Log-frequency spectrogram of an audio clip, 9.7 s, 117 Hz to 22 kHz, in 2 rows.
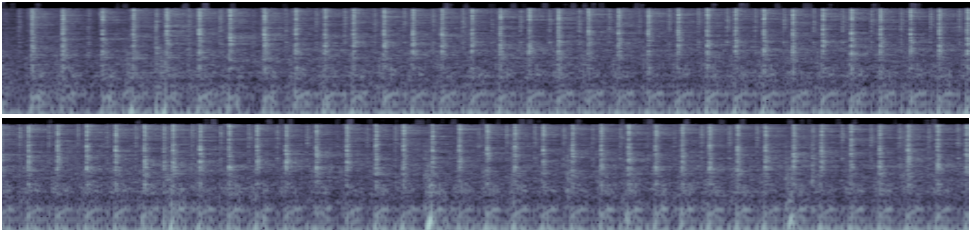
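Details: Honda 500cc engine swapped into a tractor, warming up after wiring and fan repairs: loud, steady, even idle with a quick, regular beat and no misses or knocks; running good, no issues or leaks yet, temperature gauge unverified.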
